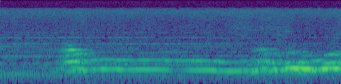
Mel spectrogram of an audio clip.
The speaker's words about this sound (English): Jeez, your dogs. I know. They're super riled up today. I don't know why.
